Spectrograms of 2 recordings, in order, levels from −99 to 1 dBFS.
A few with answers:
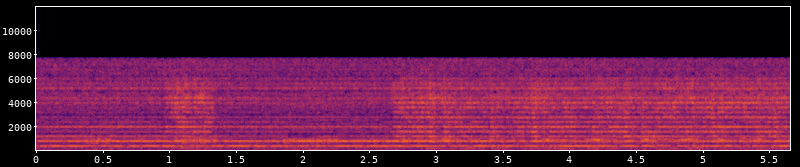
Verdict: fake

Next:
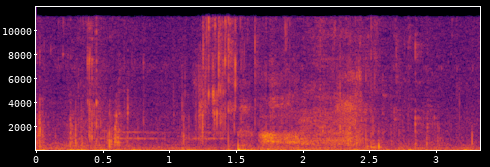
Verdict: real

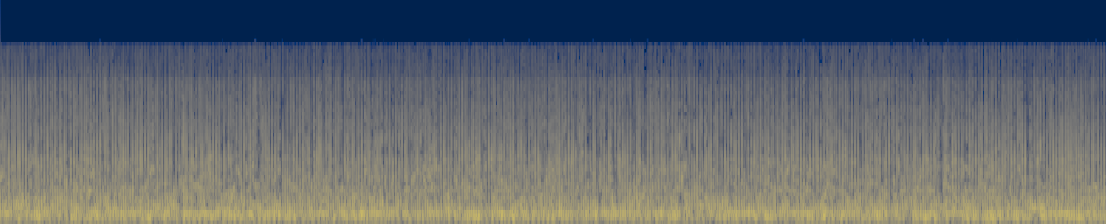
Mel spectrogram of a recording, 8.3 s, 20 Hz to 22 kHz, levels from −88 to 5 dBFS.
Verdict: fake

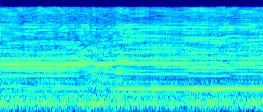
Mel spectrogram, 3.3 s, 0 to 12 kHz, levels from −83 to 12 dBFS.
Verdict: real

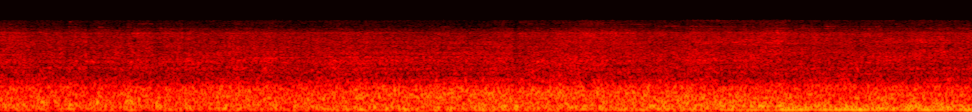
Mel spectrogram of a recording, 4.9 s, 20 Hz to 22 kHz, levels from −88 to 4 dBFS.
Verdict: real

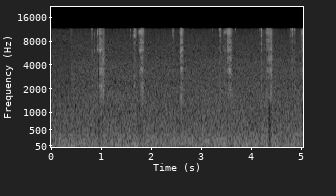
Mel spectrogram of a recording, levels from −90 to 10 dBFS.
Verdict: real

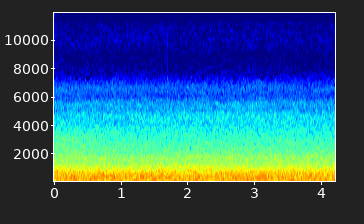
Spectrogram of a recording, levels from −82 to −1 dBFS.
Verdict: fake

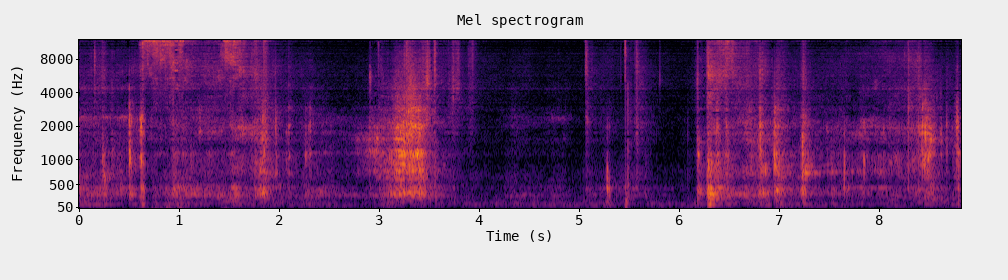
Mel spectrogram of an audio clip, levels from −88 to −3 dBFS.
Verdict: fake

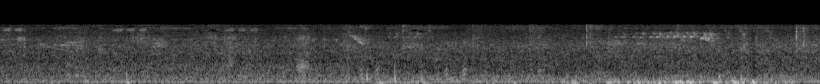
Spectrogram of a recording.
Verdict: real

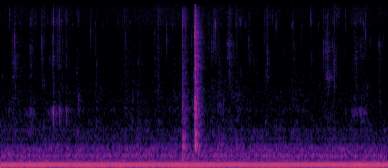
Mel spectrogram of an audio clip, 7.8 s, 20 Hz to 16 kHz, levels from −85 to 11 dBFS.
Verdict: real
